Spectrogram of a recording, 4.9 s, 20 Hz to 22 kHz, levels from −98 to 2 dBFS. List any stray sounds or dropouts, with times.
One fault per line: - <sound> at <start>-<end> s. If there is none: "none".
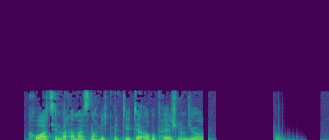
- dropout at 3.0-3.1 s
- thud at 4.1-4.6 s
